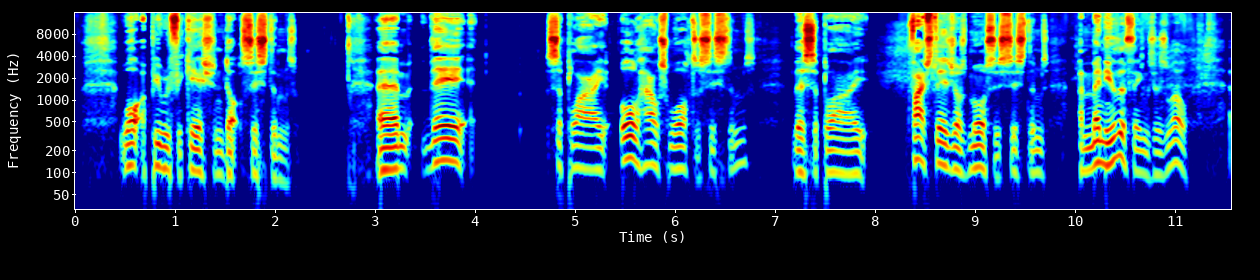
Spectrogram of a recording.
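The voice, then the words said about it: Yorkshire accent. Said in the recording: “I hate saying that in a Yorkshire accent.”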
